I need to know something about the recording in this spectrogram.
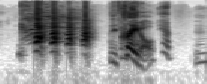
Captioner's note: laughing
